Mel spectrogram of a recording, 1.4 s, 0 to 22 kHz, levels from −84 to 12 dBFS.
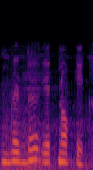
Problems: low volume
